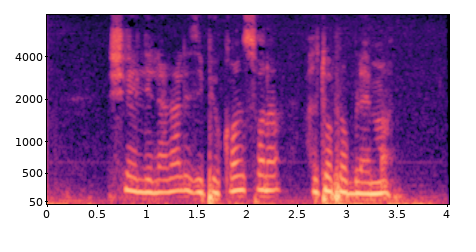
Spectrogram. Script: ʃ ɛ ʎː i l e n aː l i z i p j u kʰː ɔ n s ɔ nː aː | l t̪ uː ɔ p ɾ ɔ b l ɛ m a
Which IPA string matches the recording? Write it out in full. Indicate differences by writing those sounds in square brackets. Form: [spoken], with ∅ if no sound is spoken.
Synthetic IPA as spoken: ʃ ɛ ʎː i l [a] n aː l i z i p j u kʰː ɔ n s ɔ [n] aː | l t̪ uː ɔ p ɾ ɔ b l ɛ m a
